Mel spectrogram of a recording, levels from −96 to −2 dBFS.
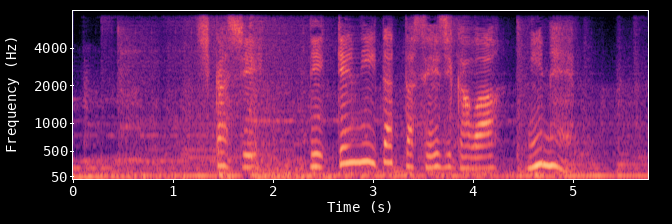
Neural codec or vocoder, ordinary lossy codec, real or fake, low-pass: codec, 16 kHz in and 24 kHz out, 1 kbps, XY-Tokenizer; none; fake; 7.2 kHz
